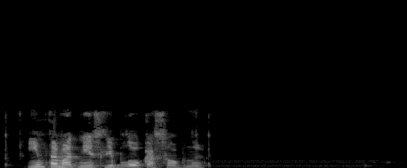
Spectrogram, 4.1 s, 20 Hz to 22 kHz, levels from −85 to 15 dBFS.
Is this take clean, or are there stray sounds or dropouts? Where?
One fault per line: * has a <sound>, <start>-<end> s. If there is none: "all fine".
all fine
